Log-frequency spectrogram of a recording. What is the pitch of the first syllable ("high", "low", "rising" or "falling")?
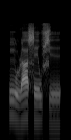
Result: falling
